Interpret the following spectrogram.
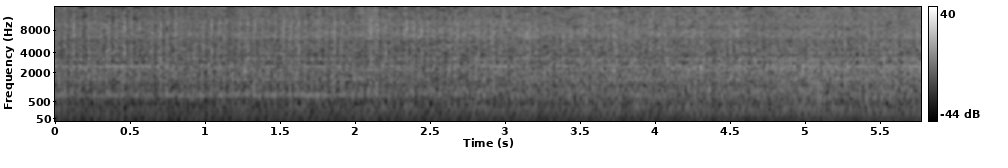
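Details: Old Simplicity tractor that wouldn't start, after carb/fuel fitting work, cranked on choke: steady even idle with fast regular beat, no misses or knocks, running on its own; some gas leaking from a fitting.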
